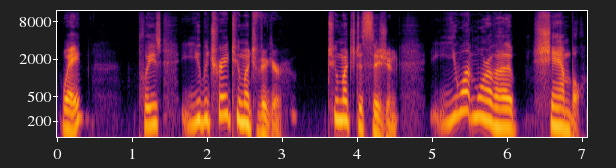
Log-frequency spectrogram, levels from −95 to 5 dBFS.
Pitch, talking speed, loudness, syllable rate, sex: 170 Hz, 135 wpm, -17 LUFS, 4.5 syllables/s, male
